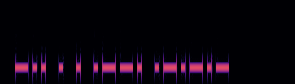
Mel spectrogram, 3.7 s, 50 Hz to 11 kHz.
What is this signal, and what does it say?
Morse code, heard as a keyed tone, about 22 wpm, 700 Hz. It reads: DEEP.
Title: Sentences from Top 1600 Words 22wpm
